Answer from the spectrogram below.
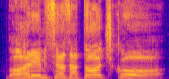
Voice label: fight on cap ru; Heavy

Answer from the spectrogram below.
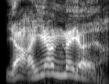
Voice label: Engineer positive vocalization fr

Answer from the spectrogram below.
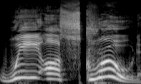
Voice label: Scout negative vocalization

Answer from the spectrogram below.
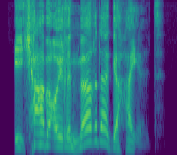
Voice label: Medic taunts, de

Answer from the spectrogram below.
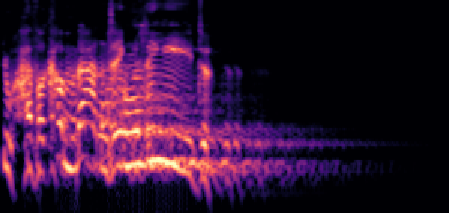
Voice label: Announcer race general

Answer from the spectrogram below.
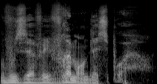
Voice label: sniper taunts, fr

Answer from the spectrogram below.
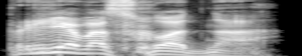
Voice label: sniper positive vocalization, ru

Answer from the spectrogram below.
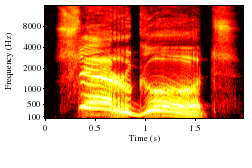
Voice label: positive vocalization, de; Heavy

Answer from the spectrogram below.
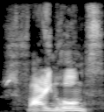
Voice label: jeers; Medic

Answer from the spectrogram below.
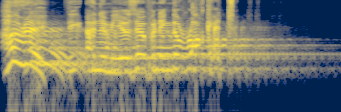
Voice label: rocket warnings, announcer

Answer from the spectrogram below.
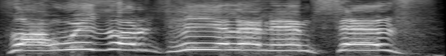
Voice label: healing; Demoman

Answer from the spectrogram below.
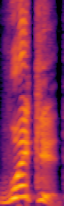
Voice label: Scout cheers

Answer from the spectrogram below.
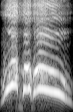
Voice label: scout cheers, de; "Wohohou!"

